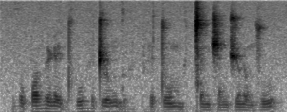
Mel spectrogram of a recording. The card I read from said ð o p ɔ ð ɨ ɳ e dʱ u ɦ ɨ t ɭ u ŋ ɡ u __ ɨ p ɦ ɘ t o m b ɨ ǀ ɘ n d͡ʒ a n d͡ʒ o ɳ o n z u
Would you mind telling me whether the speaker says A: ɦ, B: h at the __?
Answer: A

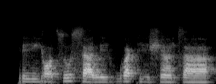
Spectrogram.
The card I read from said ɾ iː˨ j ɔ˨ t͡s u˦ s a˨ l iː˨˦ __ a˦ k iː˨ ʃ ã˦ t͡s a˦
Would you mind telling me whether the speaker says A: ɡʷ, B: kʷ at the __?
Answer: A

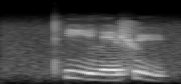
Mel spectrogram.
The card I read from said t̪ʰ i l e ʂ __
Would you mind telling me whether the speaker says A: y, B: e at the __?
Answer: A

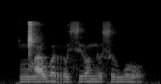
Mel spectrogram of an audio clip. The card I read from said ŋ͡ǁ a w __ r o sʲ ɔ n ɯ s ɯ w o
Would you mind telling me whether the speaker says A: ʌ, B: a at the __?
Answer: A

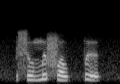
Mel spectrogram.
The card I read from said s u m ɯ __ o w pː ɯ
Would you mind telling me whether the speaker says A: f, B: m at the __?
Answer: A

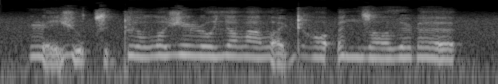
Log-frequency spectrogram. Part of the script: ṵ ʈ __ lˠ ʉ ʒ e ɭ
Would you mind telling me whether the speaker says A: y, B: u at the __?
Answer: A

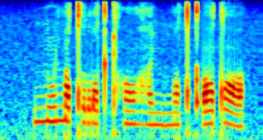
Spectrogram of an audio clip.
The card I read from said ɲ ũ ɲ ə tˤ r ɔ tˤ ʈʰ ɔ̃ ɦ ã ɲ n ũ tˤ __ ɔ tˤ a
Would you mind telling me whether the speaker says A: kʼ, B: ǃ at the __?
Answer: A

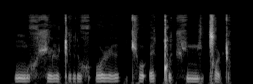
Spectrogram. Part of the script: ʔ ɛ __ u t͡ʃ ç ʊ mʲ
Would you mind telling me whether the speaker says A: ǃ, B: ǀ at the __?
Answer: A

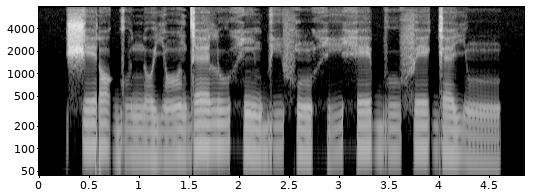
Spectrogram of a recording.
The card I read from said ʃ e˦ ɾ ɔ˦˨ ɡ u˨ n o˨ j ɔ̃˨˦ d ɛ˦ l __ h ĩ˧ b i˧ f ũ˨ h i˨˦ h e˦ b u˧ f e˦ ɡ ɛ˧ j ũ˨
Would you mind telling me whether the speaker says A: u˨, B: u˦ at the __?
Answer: B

